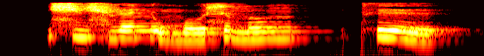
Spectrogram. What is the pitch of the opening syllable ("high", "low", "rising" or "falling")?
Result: falling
